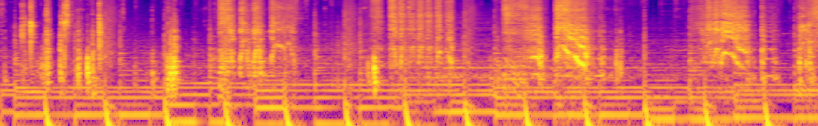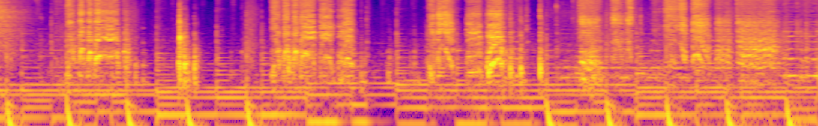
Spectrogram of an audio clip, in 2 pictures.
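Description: Background music with a steady beat. Over it come repeated rasping bursts from a cordless drill driving screws into timber framing.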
